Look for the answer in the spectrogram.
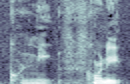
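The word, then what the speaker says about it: CorNeat: So the other one was, it actually goes out to an Israeli company, Cornet. It's spelled C-O-R-N, like Nancy, E-A-T. – Cornet.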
